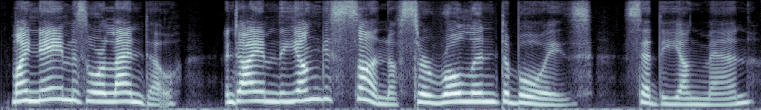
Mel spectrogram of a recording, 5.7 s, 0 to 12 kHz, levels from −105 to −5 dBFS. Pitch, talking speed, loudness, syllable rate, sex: 245 Hz, 200 wpm, -17 LUFS, 4.7 syllables/s, female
